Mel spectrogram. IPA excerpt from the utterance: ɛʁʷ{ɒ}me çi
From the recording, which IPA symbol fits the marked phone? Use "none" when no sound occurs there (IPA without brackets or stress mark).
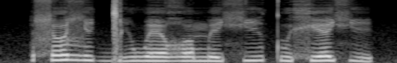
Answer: ʌ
